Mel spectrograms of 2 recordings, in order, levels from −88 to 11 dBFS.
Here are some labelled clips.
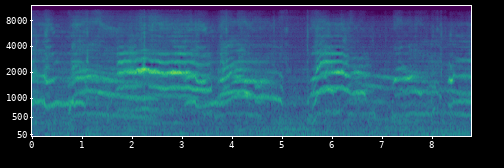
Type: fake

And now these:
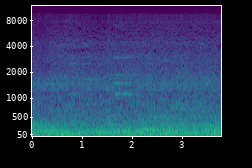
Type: real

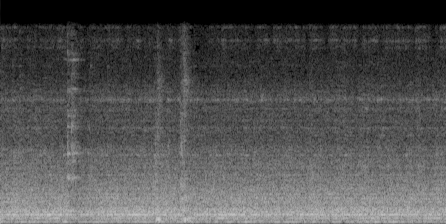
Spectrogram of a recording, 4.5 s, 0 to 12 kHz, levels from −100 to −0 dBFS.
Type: real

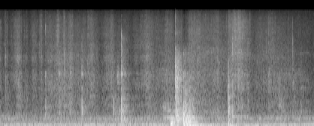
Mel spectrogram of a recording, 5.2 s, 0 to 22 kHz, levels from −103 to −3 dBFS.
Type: real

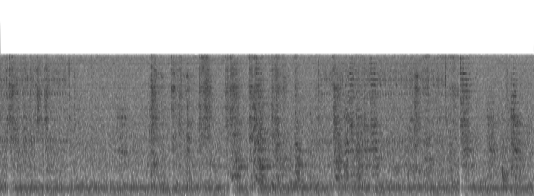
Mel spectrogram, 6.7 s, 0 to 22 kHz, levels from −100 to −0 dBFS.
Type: fake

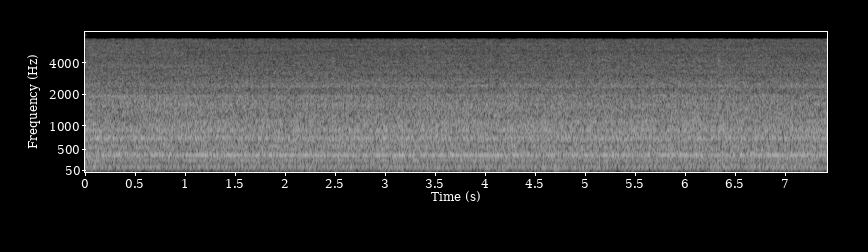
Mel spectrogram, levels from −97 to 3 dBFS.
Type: real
